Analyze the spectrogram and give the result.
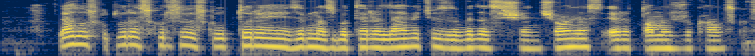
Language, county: Lithuanian, Marijampolė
